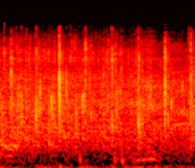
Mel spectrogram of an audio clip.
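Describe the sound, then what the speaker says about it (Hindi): Audience clapping at a school annual function and prize distribution, a brief stretch of scattered, fairly faint applause from the crowd with a voice faintly present underneath. "जोरदार तालियां बजाइए इनके लिए।"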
